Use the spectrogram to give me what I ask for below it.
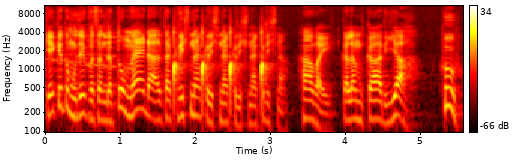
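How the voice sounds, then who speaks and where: A man's voice: a little high, animated, normal speed, over loud music. A young man, casually narrating a comedic vlog and reading chat messages aloud in a mock-innocent voice. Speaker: YouTuber.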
